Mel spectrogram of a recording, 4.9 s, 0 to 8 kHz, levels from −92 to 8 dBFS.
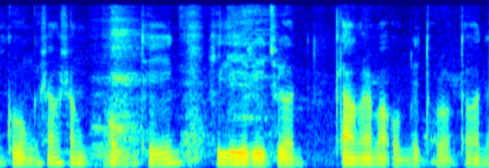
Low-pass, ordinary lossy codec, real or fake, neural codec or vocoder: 7.2 kHz; none; real; none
